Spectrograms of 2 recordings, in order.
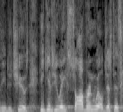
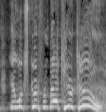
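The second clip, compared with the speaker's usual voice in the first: high, slow punchline voice, laughing through it; 12 semitones higher, 6 dB louder, slower than usual. Retold or imitated. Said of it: "And he said".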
